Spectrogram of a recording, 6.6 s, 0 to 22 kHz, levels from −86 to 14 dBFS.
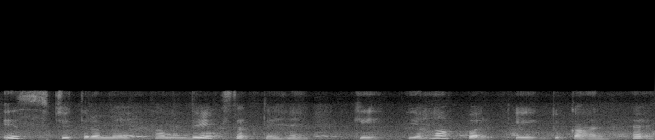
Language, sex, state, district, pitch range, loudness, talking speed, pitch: Hindi, female, Madhya Pradesh, Dhar, 190-215 Hz, -19 LUFS, 120 wpm, 195 Hz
